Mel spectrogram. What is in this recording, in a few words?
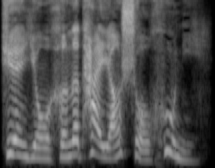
Thanks, zh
